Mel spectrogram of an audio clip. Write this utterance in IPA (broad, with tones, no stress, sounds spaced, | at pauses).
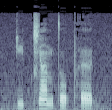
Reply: k i˨ p̚ t͡ɕ ã˧ m t̪ o˨˩ pʰ ə˨ t̚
